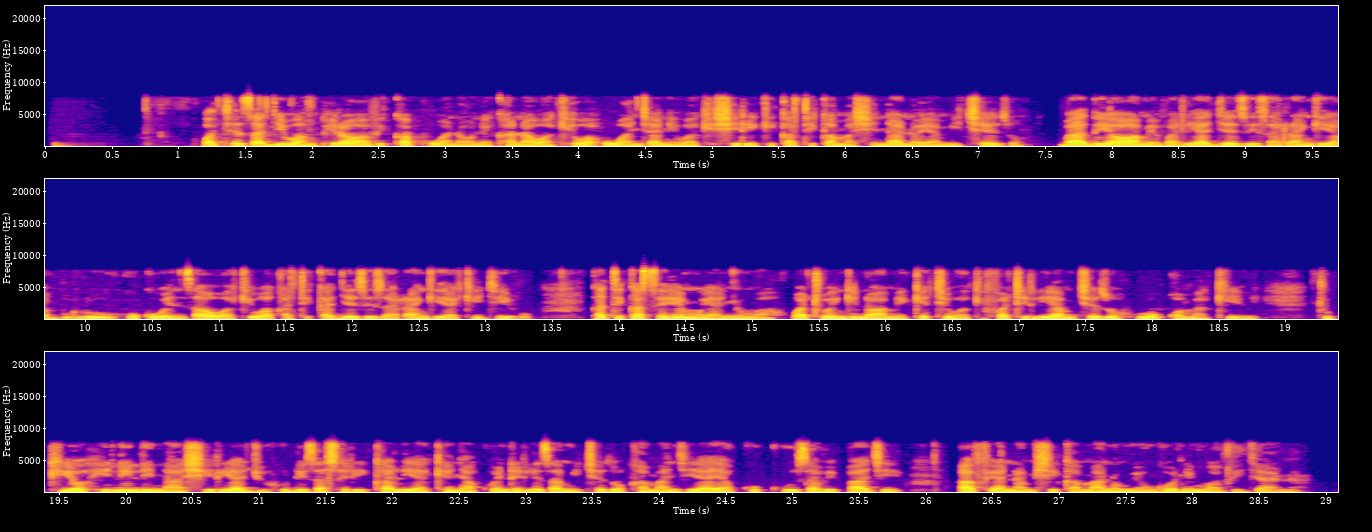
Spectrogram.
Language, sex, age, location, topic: Swahili, female, 18-24, Kisumu, government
